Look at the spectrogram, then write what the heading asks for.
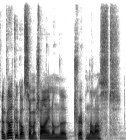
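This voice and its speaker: Over soft background music, the streamer, who makes gaming and ASMR content, talks quickly and animatedly at medium pitch, rambling and thinking out loud in reply to viewers as he plays.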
